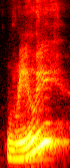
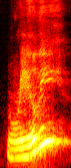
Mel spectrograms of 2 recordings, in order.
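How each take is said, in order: First: The voice sounds interested. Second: The same.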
